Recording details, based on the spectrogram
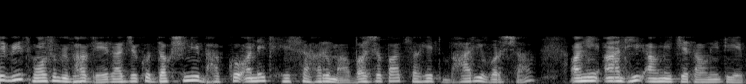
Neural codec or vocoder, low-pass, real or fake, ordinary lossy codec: vocoder, 44.1 kHz, 128 mel bands, Pupu-Vocoder; 3.6 kHz; fake; none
